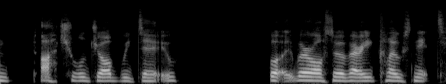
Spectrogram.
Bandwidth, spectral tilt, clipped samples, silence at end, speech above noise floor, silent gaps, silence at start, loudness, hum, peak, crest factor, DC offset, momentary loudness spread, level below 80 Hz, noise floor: 13.5 kHz; -6 dB/octave; under 0.1%; 0.05 s; over 66 dB; none; 0 s; -25 LUFS; none; -8 dBFS; 18 dB; under 0.1%; 12 LU; -70 dBFS; under -90 dBFS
